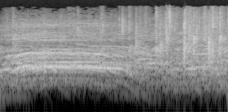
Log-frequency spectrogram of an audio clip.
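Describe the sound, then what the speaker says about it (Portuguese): A crowd at a Brazilian rap battle (Batalha do Galo in Londrina) roars and shouts loudly to vote, a sustained mass of yelling voices that gives way to scattered whoops and claps near the end. "Quem acha que o Portuga foi mais criativo no terceiro round e faz barulho?"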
